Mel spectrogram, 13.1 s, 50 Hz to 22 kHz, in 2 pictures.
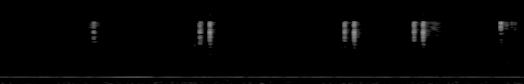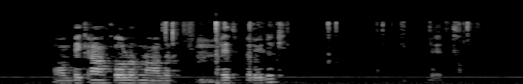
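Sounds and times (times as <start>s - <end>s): faint electrical hum: 0.0s - 13.0s
computer mouse clicking: 2.4s - 2.8s, 4.3s - 4.6s, 5.2s - 5.5s, 6.2s - 6.5s, 8.6s - 9.4s, 10.6s - 12.6s.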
